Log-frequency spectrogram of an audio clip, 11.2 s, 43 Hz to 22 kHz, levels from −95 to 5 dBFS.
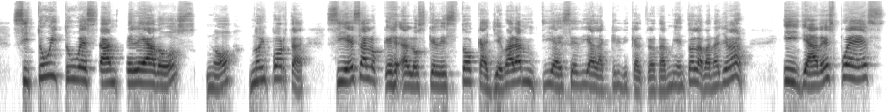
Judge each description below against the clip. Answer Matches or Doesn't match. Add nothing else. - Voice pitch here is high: Matches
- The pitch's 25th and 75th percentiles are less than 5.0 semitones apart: Doesn't match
